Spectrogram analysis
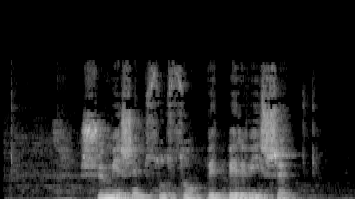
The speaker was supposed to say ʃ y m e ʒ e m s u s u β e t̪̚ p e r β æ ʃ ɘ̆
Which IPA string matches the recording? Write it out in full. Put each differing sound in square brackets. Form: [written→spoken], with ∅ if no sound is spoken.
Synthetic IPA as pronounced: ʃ y m e [ʒ→ʃ] e m s u s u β e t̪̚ p e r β [æ→i] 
